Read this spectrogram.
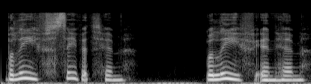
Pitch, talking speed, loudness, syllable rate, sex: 225 Hz, 115 wpm, -16 LUFS, 4.1 syllables/s, female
